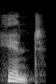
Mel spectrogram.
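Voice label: "hint", American English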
